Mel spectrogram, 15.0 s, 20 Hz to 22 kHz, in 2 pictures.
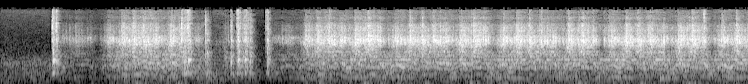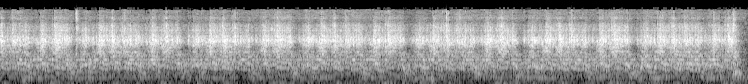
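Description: An old 1958 Chevrolet Napco 4x4 truck's engine starter cranks in a fast, steady whirring churn without catching, continuing for several seconds after a few short attempts.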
